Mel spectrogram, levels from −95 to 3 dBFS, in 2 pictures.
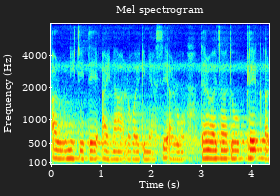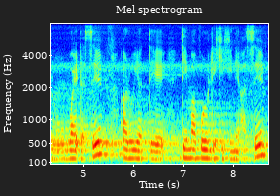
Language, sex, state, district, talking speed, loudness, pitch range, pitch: Nagamese, female, Nagaland, Dimapur, 130 wpm, -17 LUFS, 160-180 Hz, 175 Hz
